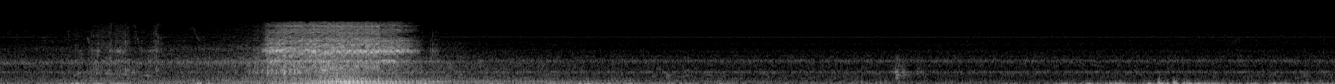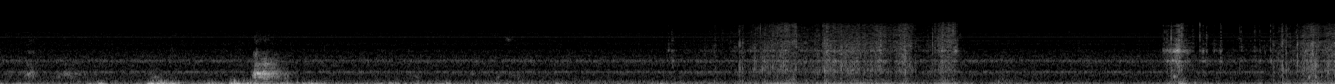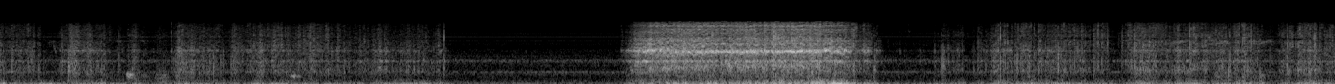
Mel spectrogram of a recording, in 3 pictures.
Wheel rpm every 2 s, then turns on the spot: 10, 110, 10, 0, 0, 0, 0, 0, 0, 0, 10, 10, 0, 20, 20, 10, 90, 120, 10, 20.
0-2 20-22 26-32 36-40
